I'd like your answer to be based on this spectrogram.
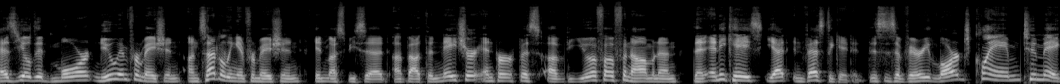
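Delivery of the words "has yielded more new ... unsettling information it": ordinary delivery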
